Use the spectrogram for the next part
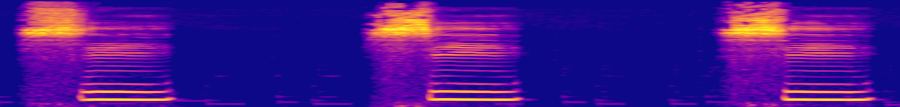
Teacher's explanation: Your tongue surface does not touch the hard palate.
